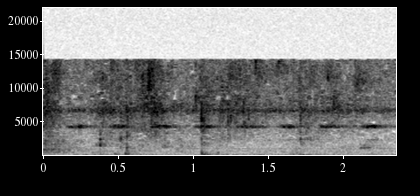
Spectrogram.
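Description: Near silence with a few faint soft ticks, about half a second apart, from fingers mixing rice and meat in a steel bowl.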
